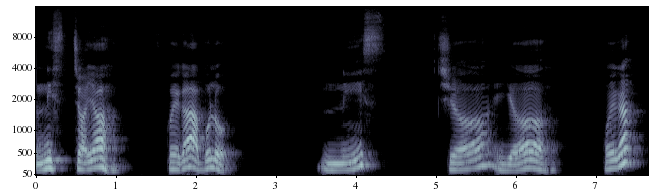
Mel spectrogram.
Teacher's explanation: यदि विसर्ग के बाद में च हो या छ हो तो क्या हो जा रहा था, आधा तालव्य श का आगमन हो जा रहा था।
